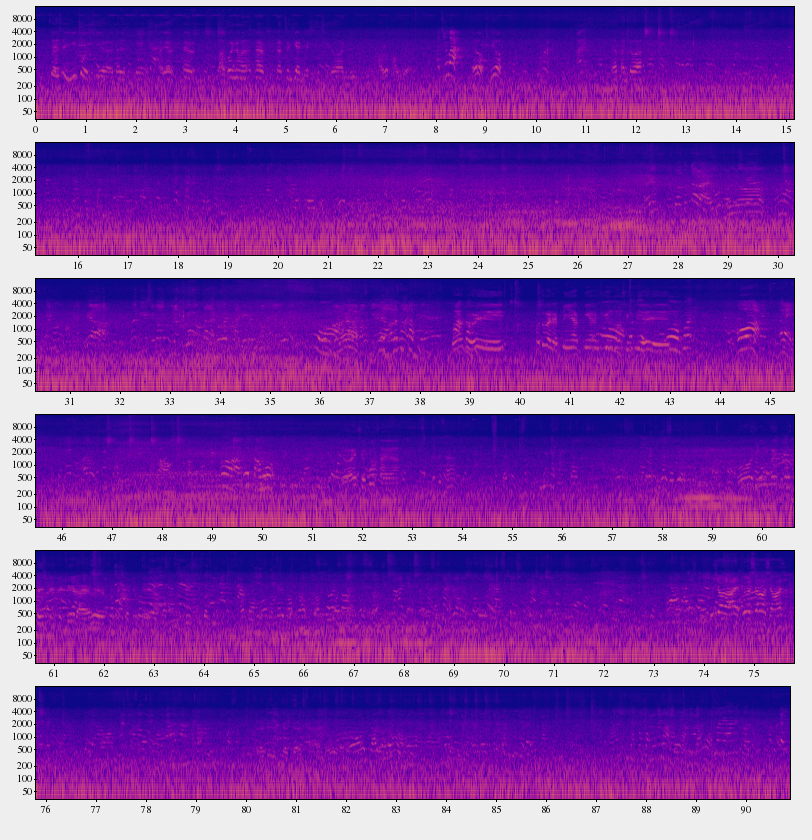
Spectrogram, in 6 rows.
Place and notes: ZhuChang Park, Taipei City - In the corner of the park
In the corner of the park, Community-based park, Traffic Sound, A group of people chatting, Binaural recordings, Zoom H4n+ Soundman OKM II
